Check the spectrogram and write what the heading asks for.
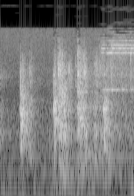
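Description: A radio-drama sound effect of a front-door bell, set ringing by callers: a steady, high ringing starts about three-quarters of a second before the end, after a few short noisy sounds.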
